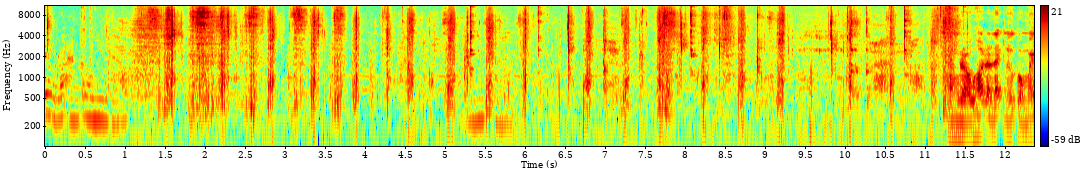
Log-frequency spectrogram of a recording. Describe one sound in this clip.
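A young woman chews and slurps food noisily close to a microphone.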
